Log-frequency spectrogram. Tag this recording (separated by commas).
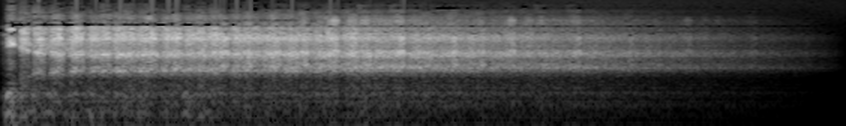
Laughter, Human voice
